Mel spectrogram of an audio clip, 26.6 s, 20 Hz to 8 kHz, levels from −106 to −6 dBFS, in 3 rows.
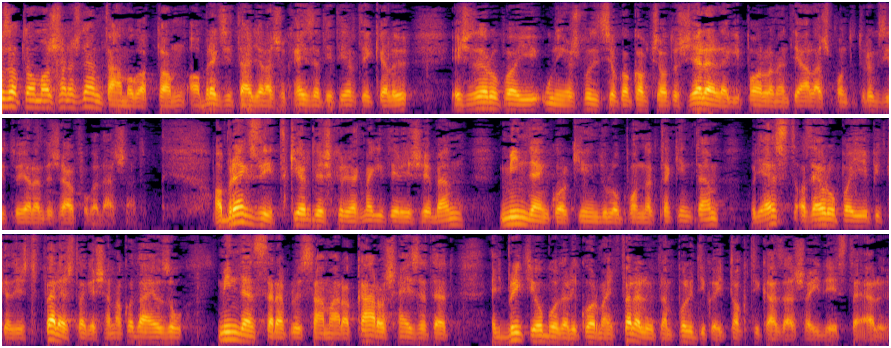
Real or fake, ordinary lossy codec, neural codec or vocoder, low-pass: real; none; none; none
